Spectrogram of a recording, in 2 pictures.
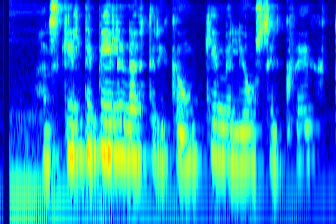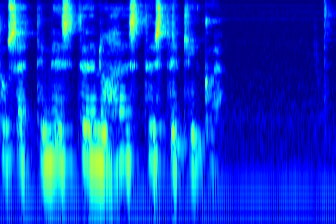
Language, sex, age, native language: Icelandic, female, 50-59, Icelandic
